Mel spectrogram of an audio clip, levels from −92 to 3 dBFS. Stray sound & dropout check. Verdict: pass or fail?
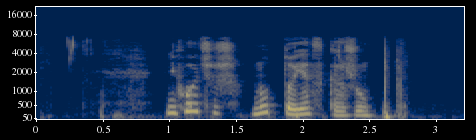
pass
